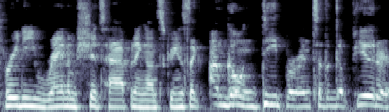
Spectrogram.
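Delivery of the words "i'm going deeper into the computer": normal talking voice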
